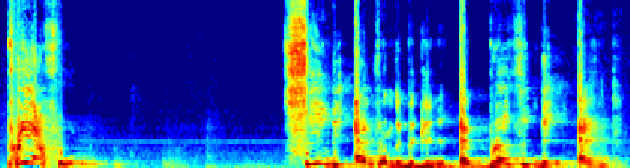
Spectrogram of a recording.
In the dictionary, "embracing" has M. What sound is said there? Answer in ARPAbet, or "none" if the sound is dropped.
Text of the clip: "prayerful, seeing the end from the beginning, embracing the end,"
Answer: none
